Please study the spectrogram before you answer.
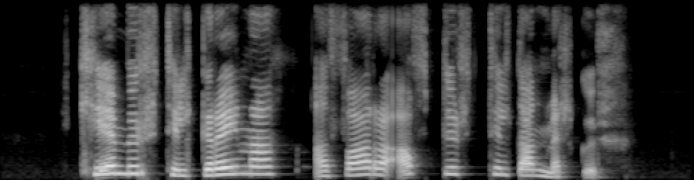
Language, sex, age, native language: Icelandic, female, 20-29, Icelandic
